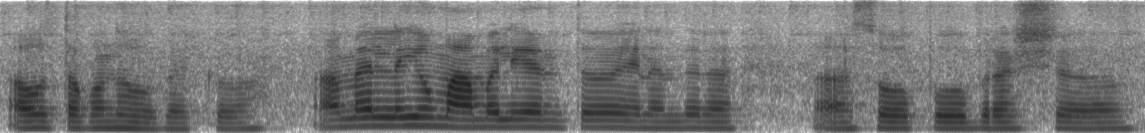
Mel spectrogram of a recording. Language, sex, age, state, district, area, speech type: Kannada, male, 30-45, Karnataka, Bidar, urban, spontaneous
